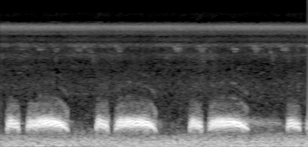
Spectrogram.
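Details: Wild spotted dove, Mersik call style: repeated paired coos, a short note then a long smooth low one, three full pairs and the start of a fourth, evenly spaced, over a faint hum and steady high whine.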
